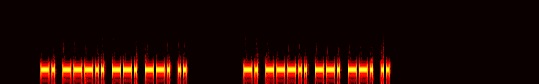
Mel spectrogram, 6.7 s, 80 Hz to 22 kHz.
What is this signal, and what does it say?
Morse code, heard as a keyed tone, about 36 wpm, 700 Hz. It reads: N8GGI N8GGI
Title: USA Call Signs - 5 Characters - Repeated 2x - 35wpm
